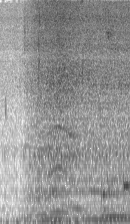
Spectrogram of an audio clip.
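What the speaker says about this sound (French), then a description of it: "Les voitures qui démarrent là." A car engine revs and rises in pitch as the car pulls away, a steady mid-range roar building over two seconds with no talk.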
